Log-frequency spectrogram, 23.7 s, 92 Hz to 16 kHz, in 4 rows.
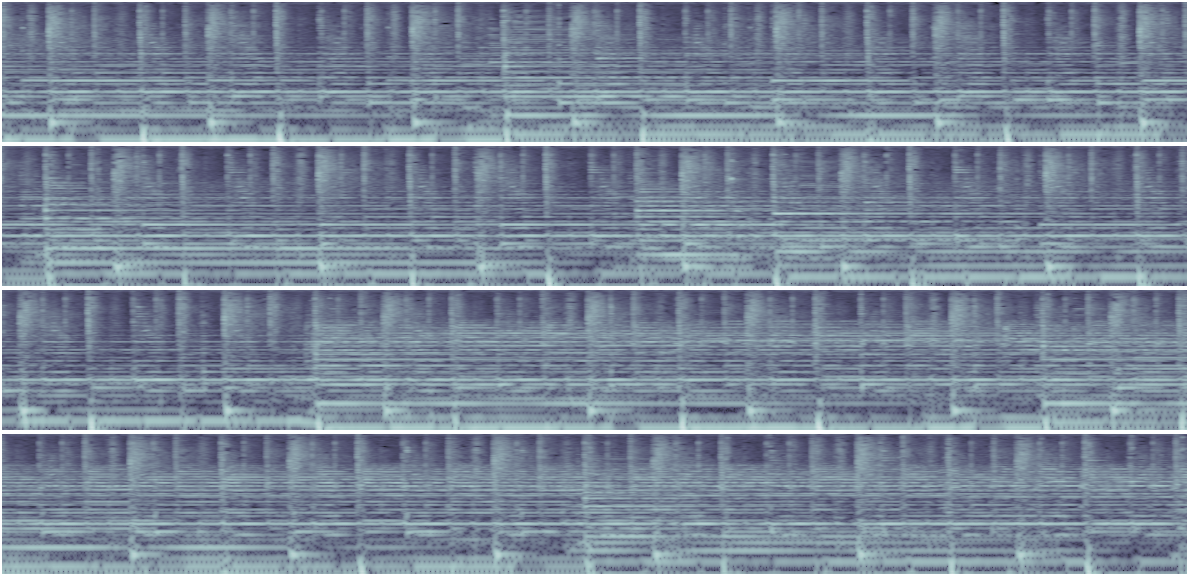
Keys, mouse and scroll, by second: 1.6 ctrl+r, 5.3 ctrl+r, 10.5 ctrl+r, 13.2 ctrl+z, 15.2 ctrl+r, 20.2 click, 21.1 right click, 22.2 c.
